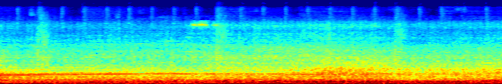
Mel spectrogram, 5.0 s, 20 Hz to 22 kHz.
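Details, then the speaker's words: Rear-mount turbo G35 after fitting a new, longer boost coupler to stop pop-offs, on stock wastegate spring pressure: strong steady roar with a faint whistle rising as it pulls to about 5 psi, no coupler pop or hiss; healthy boost. "I was hitting like 5 pounds of boots pretty nice, right where I want it, and that's off stock spring pressure, so I should be Gucci for now. The couplers then pop off and the car sounds amazing, so sounds like a win-win, and sounds like the G is back."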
